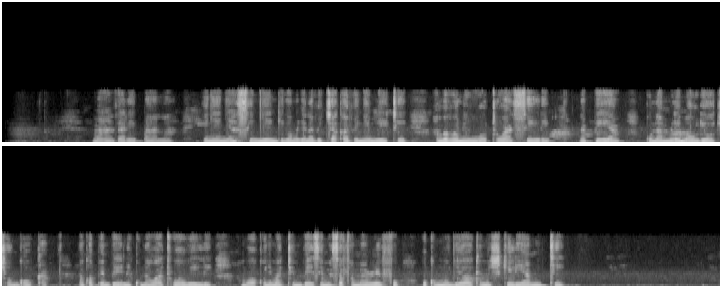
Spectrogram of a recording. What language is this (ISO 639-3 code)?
swa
